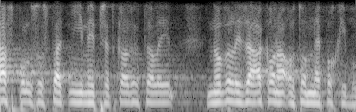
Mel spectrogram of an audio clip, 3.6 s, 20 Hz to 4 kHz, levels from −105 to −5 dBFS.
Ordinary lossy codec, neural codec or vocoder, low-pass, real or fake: Opus, 24 kbps; none; 3.6 kHz; real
